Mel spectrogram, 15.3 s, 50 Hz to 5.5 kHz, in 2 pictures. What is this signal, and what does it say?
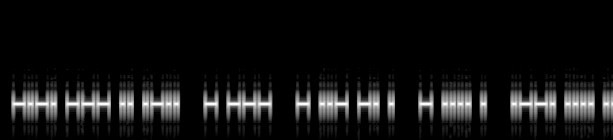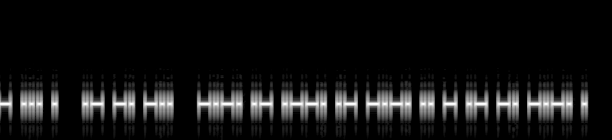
Morse code, heard as a keyed tone, about 25 wpm, 600 Hz. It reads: COIL TO TUNE THE PHASE AND CAPACITANCE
